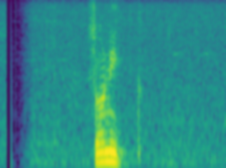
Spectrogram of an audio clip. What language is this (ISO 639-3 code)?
sin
